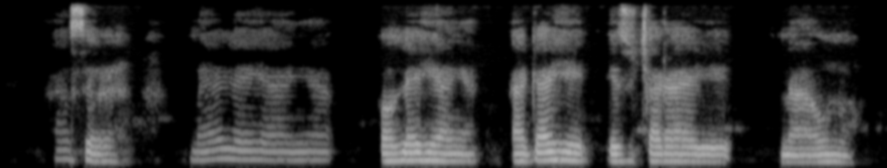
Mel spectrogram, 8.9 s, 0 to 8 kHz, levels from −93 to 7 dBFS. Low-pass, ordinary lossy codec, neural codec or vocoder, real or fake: 7.2 kHz; none; vocoder, 44.1 kHz, 128 mel bands every 512 samples, BigVGAN v2; fake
